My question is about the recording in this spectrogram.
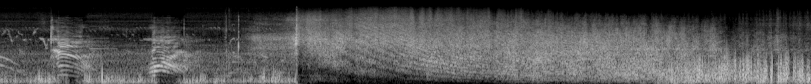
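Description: High-power model rocket on an Accelerated Motion L730 motor lifting off: about three seconds in, a sudden loud rushing noise starts and holds steady to the end. The motor's sound sweeps downward in pitch as the rocket climbs away.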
